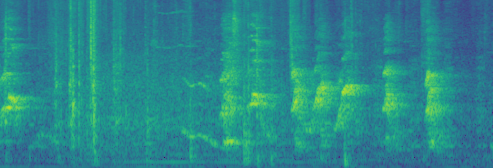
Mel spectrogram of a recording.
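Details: German Shorthaired Pointer retrieving a fox over a hurdle; high, wavering whines and short yelps rise and fall in quick bursts while a man repeatedly calls out encouragement.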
